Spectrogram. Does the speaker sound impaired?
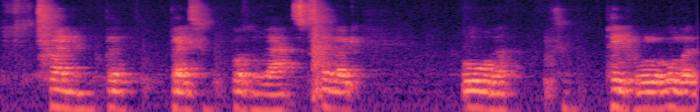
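Yes: stutter; stammer present since school years; difficulty saying things at work raising safety concerns, speech reportedly different when drunk; here repeated sounds, prolonged sounds.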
